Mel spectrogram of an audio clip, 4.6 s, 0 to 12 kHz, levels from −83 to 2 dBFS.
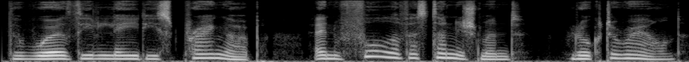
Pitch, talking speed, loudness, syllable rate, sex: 190 Hz, 145 wpm, -19 LUFS, 4.7 syllables/s, female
